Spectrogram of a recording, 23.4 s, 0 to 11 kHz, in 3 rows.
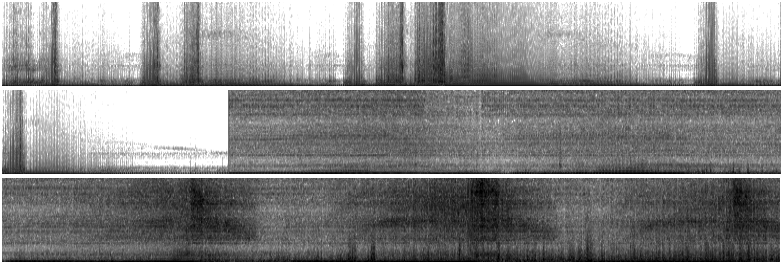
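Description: A 10th-generation Honda Civic Type R's exhaust revs repeatedly, engine pitch rising and falling sharply, then settles into a loud droning cruise with wind noise as it drives.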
